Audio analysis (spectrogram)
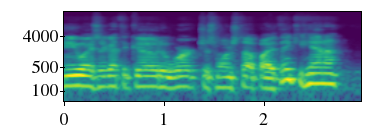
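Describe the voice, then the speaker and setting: Talking fast in a darkish mid-range voice, a mid-thirties livestream host rambles through trivia and responds to chat on the fly. The audio is reverberant.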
